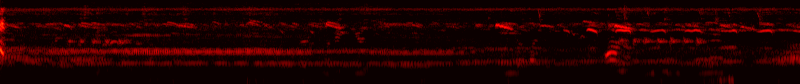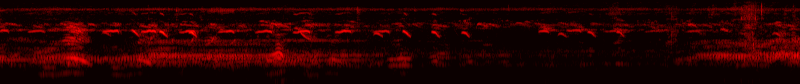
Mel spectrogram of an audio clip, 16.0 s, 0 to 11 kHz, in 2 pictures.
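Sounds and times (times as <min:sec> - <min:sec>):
kite hummer droning: 0:14.3 - 0:16.0.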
